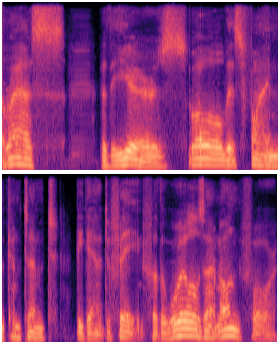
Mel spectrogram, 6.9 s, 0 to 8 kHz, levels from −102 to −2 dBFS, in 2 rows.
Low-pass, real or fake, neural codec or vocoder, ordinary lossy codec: 7.2 kHz; fake; codec, 24 kHz, 0.9 kbps, WavTokenizer, medium music audio release; Opus, 64 kbps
